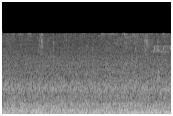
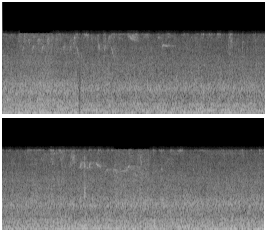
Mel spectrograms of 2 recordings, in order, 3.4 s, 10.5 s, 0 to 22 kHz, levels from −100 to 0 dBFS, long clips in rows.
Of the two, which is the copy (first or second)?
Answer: second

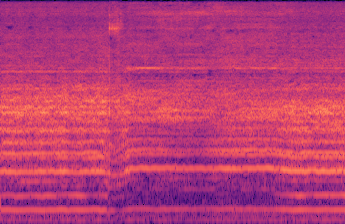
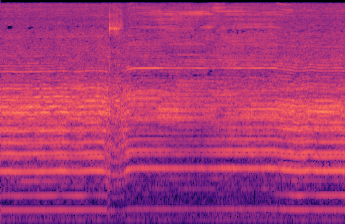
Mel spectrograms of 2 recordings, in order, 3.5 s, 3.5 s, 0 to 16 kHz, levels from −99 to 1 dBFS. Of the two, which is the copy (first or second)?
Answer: first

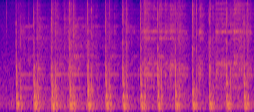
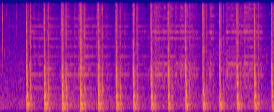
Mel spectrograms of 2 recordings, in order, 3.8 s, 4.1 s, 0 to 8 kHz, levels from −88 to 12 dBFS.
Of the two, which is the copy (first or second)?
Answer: first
